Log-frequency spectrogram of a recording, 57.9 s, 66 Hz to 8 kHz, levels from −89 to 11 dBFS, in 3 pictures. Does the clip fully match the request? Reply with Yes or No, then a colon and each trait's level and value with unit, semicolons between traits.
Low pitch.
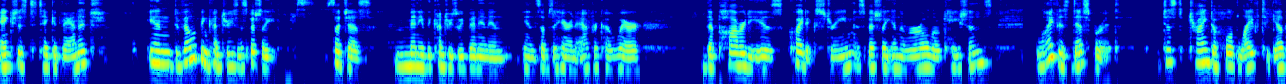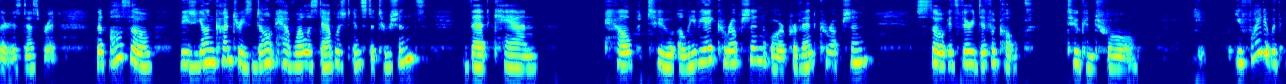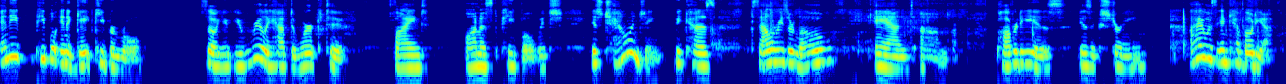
No: high, 200 Hz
